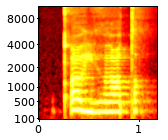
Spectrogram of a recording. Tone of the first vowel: falling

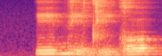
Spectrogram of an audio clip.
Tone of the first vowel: high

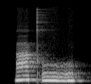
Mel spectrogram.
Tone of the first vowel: high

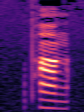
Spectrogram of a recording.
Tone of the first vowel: falling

